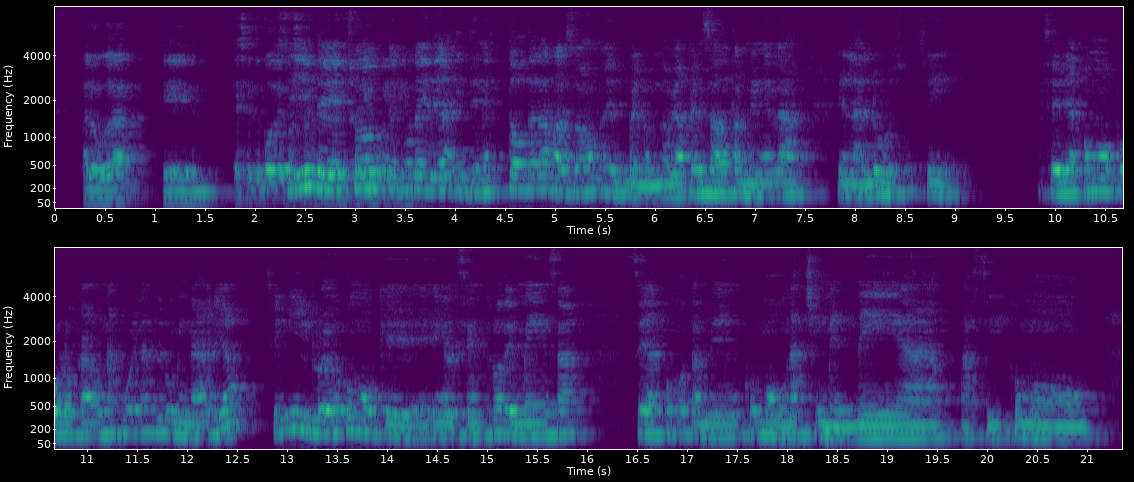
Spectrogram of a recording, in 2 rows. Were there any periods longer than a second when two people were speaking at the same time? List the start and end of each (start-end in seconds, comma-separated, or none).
2.2-3.6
